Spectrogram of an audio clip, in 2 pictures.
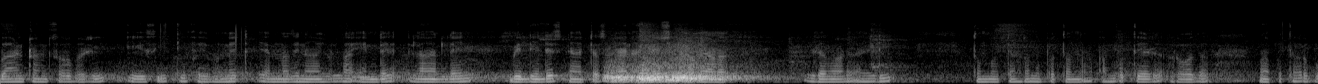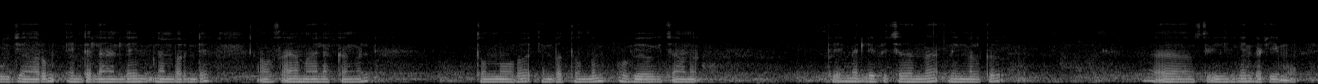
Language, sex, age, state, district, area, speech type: Malayalam, male, 18-30, Kerala, Idukki, rural, read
